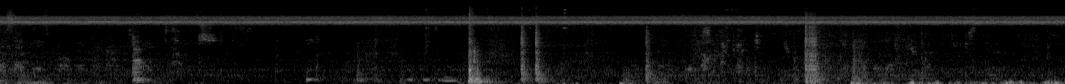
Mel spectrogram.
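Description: Steady, unbroken high-pitched chorus of insects such as crickets. A few sharp knocks sound about halfway through and again near the end.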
